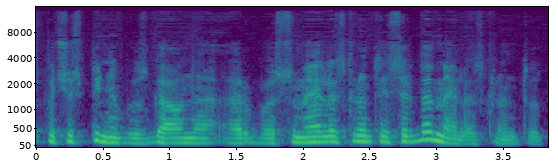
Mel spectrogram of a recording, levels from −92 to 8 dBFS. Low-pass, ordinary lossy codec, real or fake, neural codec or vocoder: 14.4 kHz; AAC, 48 kbps; fake; vocoder, 44.1 kHz, 128 mel bands, Pupu-Vocoder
